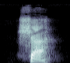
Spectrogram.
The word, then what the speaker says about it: siya: Dumating is spelled as D-U-M-A-T-I-N-G. It means arrived, or the act of arriving has happened. The next word is sha. Sha. Sha. Sha is spelled as S-I-Y-A.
